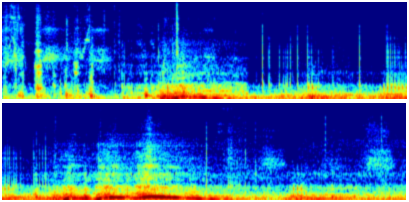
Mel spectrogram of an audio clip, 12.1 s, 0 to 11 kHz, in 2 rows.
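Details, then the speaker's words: 2009 Opel Astra G sedan, swapped X16-series 1.6 petrol engine, no-start after battery drain, just after ECU programming: starts but idle rumble swells and sags unevenly instead of holding steady; unstable idle, cause not yet clear. "завелася працює холості оберти щось не подобаються їй"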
